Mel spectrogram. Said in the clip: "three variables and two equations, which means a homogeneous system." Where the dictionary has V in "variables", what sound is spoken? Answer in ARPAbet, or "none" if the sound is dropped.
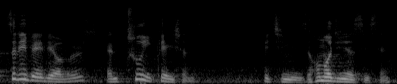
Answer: B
